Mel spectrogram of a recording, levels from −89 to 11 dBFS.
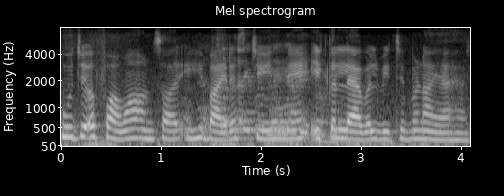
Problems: continuous background conversations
